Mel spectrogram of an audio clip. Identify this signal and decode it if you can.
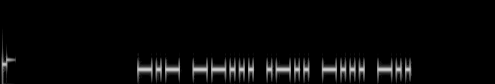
Morse code, heard as a keyed tone, about 25 wpm, 700 Hz. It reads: K7LBD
